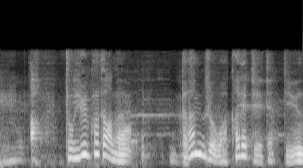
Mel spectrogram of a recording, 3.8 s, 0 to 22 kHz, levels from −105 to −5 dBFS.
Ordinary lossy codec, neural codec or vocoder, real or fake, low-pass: none; codec, 16 kHz in and 24 kHz out, 0.6 kbps, FireRedTTS-2 codec; fake; 7.2 kHz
